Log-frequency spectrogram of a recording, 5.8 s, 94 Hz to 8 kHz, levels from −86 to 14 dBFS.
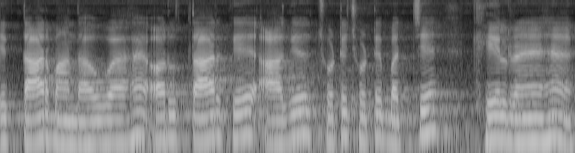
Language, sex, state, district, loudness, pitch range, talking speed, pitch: Hindi, male, Delhi, New Delhi, -17 LUFS, 125-155 Hz, 155 wpm, 135 Hz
